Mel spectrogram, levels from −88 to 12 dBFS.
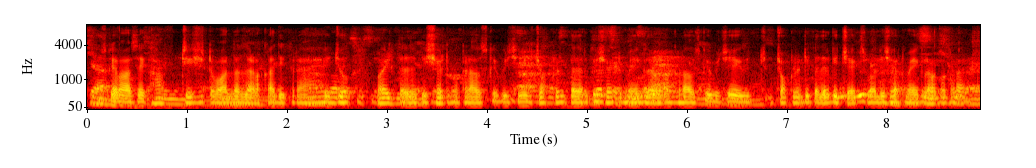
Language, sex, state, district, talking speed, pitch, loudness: Maithili, male, Bihar, Araria, 270 wpm, 85 Hz, -24 LUFS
